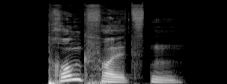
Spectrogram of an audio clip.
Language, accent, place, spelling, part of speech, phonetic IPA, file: German, Germany, Berlin, prunkvollsten, adjective, [ˈpʁʊŋkfɔlstn̩], De-prunkvollsten.ogg
- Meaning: 1. superlative degree of prunkvoll 2. inflection of prunkvoll: strong genitive masculine/neuter singular superlative degree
